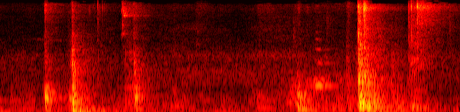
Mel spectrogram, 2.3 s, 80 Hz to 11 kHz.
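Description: Key working the lock on a 1969 MGB-GT's rear hatch: a few light clicks in the first second, then one louder clunk near the end as the latch lets go.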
